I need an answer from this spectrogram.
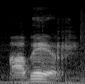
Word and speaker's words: haber: Haber. Okay, those sound exactly the same, haber and haber, but they don't mean the same thing. The first one, haber, the one with the H, the silent H, that one means to be.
